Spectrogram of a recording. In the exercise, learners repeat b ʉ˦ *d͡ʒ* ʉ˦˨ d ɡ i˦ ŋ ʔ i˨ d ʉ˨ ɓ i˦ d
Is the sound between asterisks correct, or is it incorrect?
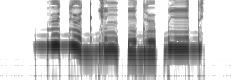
incorrect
